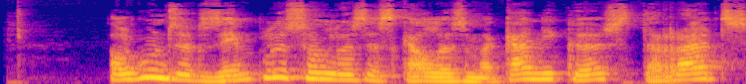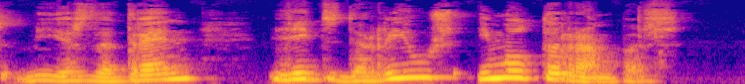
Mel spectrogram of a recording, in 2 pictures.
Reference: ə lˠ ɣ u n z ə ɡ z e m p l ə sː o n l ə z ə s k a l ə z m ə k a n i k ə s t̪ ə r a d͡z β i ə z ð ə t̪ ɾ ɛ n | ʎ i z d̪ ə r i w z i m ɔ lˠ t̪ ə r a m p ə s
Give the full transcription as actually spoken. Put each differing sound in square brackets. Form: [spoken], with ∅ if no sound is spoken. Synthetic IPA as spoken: ə lˠ ɣ u n z ə ɡ z e m p l ə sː o n l ə z ə s k a l ə z m ə k a n i k ə s t̪ ə r a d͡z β i ə z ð ə t̪ ɾ ɛ n | ʎ i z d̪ ə r i w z i m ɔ lˠ t̪ ə r a m p ə s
